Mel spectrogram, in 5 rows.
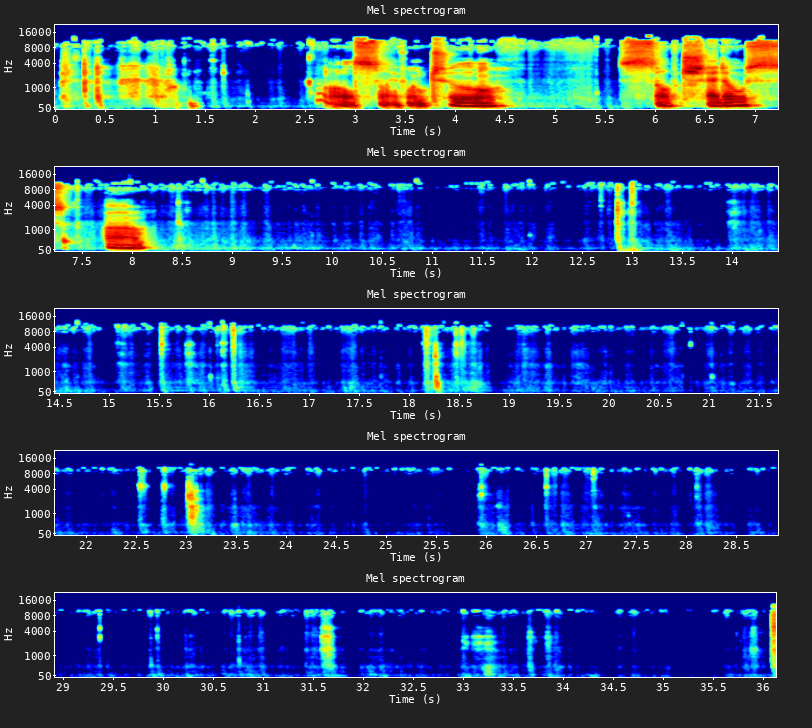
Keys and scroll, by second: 13.3 space, 15.1 3, 16.1 space, 18.1 3.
